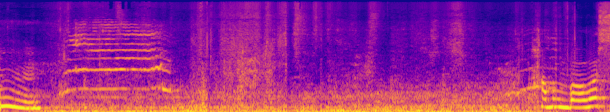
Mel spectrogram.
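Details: Munchkin cat Rang, an indoor pet upset after its owner went out, gives a falling meow, then a long high held tone, then more wavering meows at the end over a loud low rumble.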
